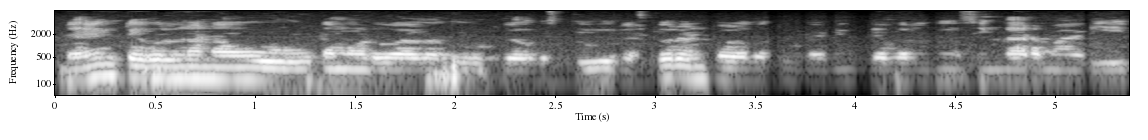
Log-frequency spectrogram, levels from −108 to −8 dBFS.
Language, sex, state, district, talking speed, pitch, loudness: Kannada, male, Karnataka, Bijapur, 180 wpm, 140 Hz, -17 LUFS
